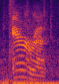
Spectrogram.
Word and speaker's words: Ararat: Ararat.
